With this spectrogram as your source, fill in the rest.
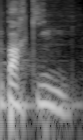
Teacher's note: c'est ce qu'on appelle en phonétique un appendice consonantique nasal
